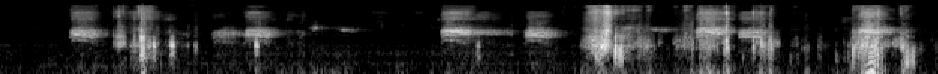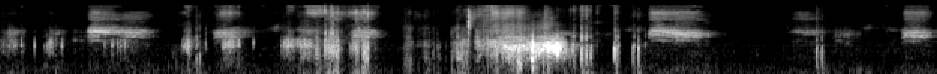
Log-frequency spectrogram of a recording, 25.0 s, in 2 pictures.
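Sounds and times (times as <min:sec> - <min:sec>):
bird harsh crow-like calls: 0:00.9 - 0:01.5, 0:02.8 - 0:04.3, 0:05.8 - 0:07.6, 0:08.4 - 0:10.5, 0:11.3 - 0:14.7, 0:15.3 - 0:17.8, 0:21.1 - 0:22.2, 0:23.0 - 0:25.0.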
